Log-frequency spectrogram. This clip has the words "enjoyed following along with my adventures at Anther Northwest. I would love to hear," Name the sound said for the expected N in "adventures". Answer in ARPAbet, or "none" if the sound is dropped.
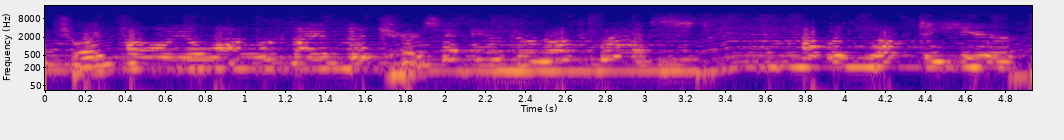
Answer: N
